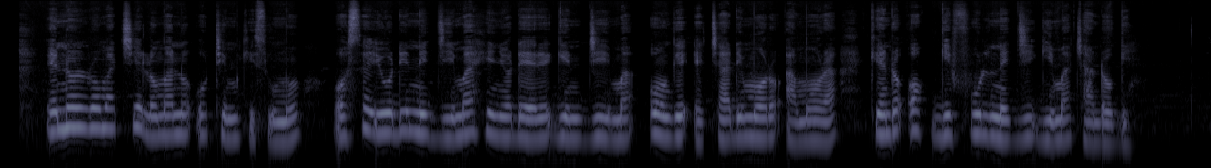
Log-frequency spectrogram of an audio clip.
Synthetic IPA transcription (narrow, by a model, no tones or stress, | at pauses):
enonɾomat͡ʃɪelomanɔʔotʰimkisṵmo | ɔ̰sɛjodinɪd͡ʒimahɪɲɔdɛɾɛɡɪnd͡ʒimaoŋɡeʔet͡ʃadɪmɔɾɔ̰ʔamɔɾakendoʔɔk̚ɡɪfulnɛd͡ʒiɡimat͡ʃandɔɡɪ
